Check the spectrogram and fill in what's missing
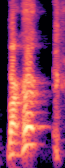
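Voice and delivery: high, loud imitated single bark; dog bark imitation. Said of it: "your sound effects are spot on".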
